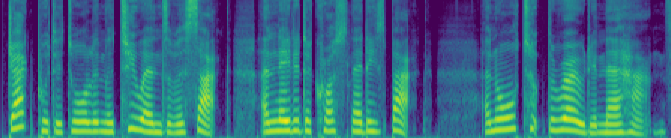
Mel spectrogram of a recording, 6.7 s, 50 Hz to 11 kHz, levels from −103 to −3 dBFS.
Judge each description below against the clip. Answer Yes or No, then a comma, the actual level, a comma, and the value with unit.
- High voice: Yes, high, 225 Hz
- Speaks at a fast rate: Yes, fast, 225 wpm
